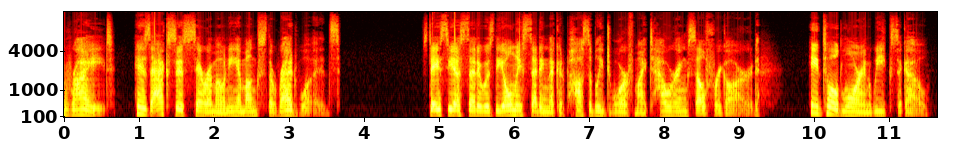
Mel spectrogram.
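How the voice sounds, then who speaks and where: Low-voiced woman narrating a romance novel. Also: dry recording, studio quality. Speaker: audiobook narrator.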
